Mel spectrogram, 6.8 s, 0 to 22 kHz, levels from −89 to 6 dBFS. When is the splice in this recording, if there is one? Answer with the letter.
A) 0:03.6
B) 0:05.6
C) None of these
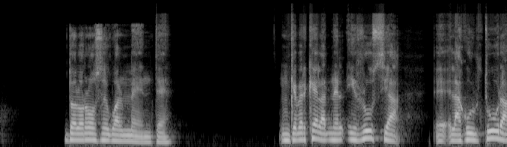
A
